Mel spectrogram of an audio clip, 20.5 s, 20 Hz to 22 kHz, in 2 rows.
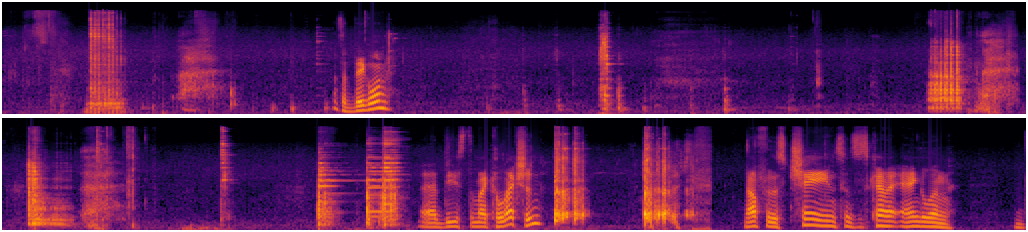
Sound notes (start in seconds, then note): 0.4 nail bends; 9.5 nail bends; 9.7 grunts; 15.8 nails clink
